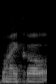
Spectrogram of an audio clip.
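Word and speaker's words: Mykal: y k a l i think it's pronounced michael again same michael michelle harris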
